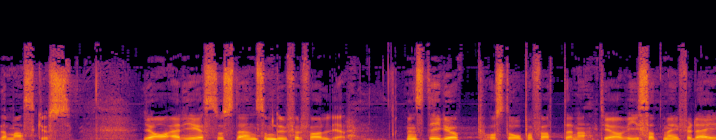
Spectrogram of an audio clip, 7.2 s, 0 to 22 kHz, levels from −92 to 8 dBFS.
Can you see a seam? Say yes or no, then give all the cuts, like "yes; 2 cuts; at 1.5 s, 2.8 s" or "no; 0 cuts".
no; 0 cuts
